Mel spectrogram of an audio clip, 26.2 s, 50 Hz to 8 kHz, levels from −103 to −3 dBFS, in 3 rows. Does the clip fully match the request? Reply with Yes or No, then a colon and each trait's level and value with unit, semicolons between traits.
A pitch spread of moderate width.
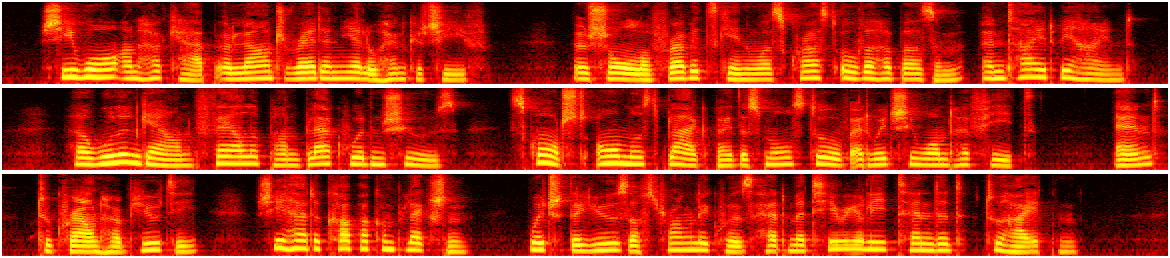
Yes: average, 3.8 semitones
